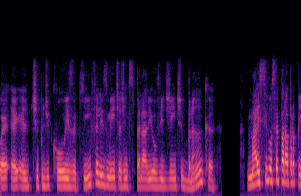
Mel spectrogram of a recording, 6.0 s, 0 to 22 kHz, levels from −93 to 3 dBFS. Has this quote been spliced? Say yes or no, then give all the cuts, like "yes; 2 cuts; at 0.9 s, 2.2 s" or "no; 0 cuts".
no; 0 cuts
